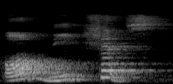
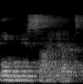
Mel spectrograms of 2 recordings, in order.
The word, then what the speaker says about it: omniscience: This week, our word is spelled O-M-N-I-S-C-I-E-N-C-E. Can you read it? It is pronounced omniscience. It has three syllables, hindi omnisayat, but omniscience.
